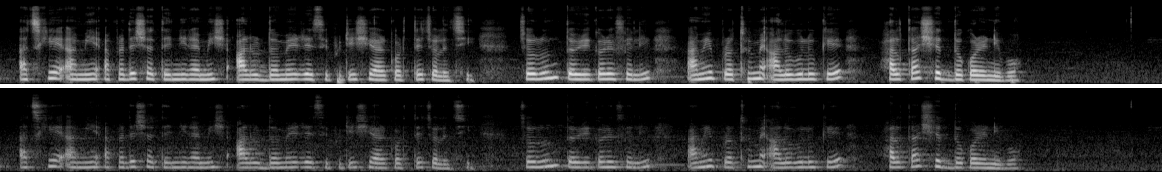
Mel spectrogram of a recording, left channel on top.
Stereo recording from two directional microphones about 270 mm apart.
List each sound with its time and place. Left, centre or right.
0.2 s a woman's voice: left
